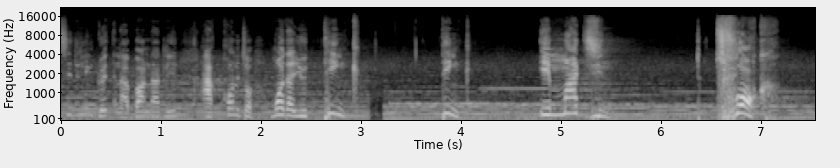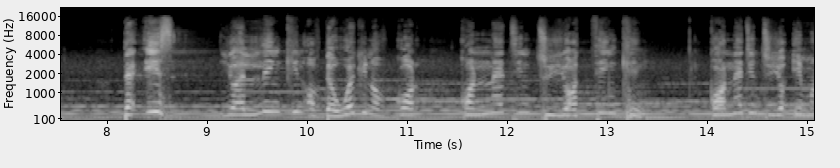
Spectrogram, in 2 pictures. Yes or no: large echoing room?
yes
